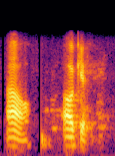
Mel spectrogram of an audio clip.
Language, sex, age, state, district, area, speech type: Malayalam, male, 18-30, Kerala, Idukki, rural, conversation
